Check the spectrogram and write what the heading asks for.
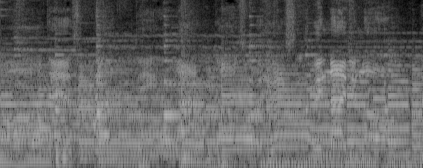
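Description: A gospel song played live: a man sings with an acoustic guitar accompanying him, in a steady country-style arrangement.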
